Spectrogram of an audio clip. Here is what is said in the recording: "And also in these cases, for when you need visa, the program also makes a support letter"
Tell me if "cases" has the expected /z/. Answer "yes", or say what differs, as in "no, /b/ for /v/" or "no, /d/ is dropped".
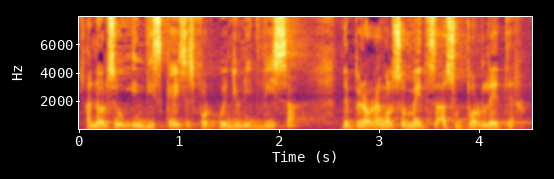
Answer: no, /s/ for /z/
